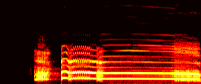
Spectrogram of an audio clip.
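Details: Huge rooster crowing nonstop: a short harsh opening note, a brief gap, then a loud, long, steady harmonic crow held for about two seconds and ending in a rougher burst.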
